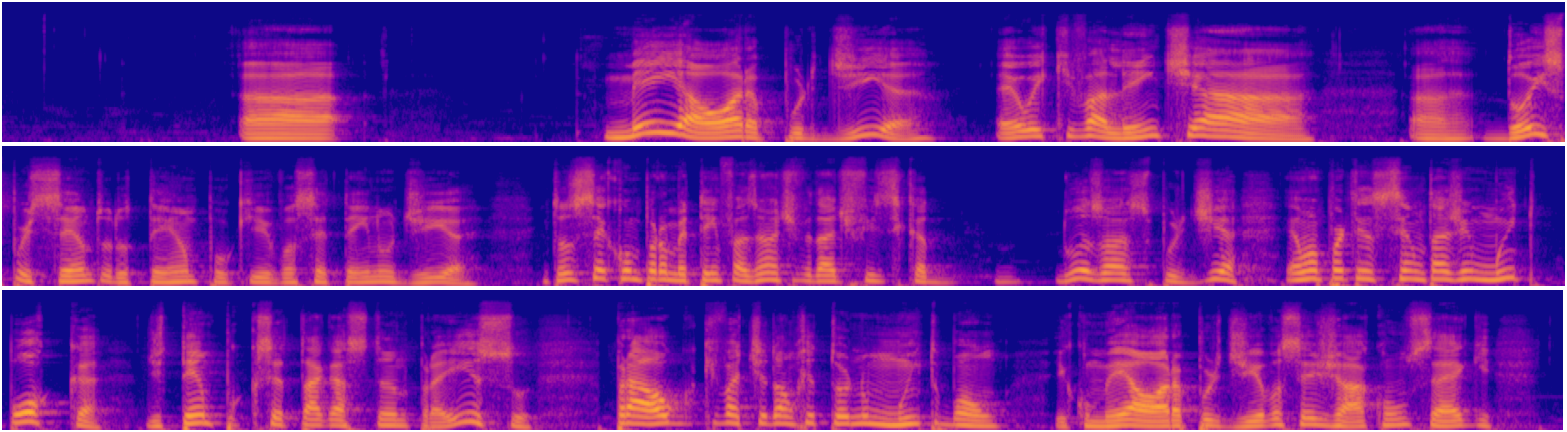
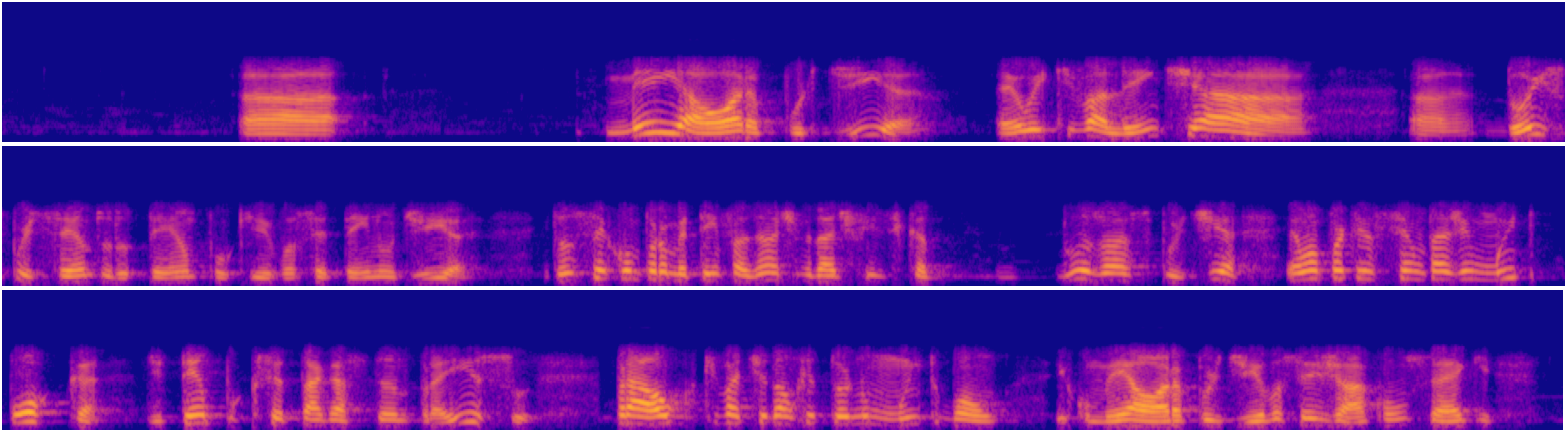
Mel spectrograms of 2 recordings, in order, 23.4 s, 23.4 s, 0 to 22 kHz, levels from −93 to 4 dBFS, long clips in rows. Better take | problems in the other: first | phone-call audio

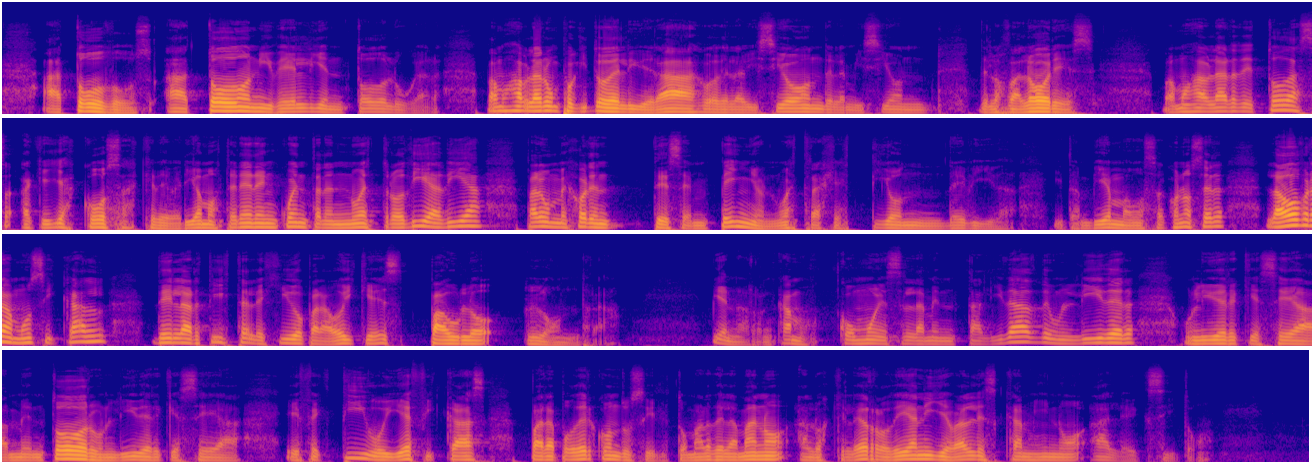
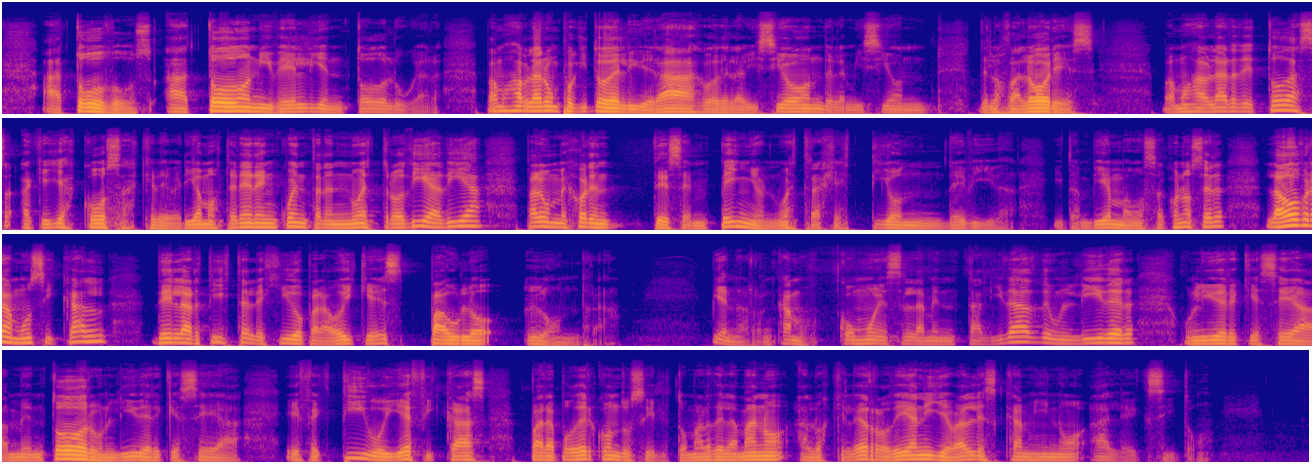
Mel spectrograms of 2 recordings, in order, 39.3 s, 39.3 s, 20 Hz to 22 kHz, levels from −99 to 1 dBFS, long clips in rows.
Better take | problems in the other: second | muffled; very; fading above 2.5 kHz

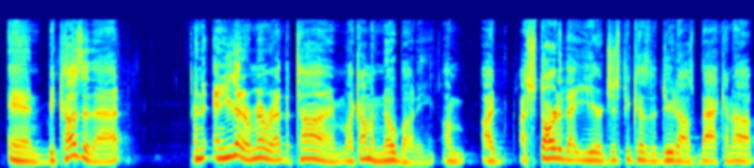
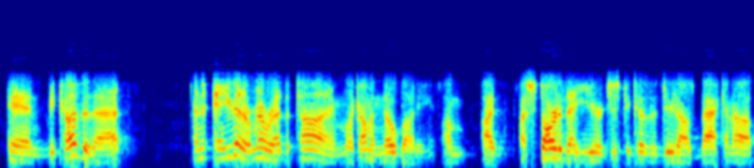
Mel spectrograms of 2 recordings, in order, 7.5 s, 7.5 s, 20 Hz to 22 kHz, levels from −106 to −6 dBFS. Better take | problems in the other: first | phone-call audio; poor line; nothing above 3.5 kHz

